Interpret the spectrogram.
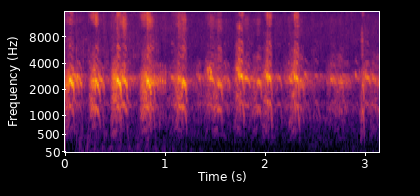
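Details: Southern carmine bee-eaters at a riverbank nesting colony, one nearby bird giving loud, rough chirps about three to four times a second over a softer constant chorus of the colony.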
